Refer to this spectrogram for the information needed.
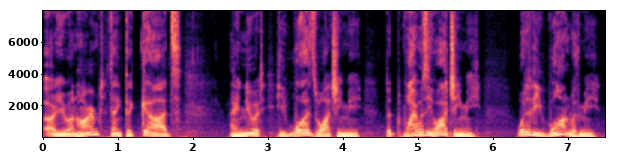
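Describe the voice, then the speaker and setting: A man voicing a troubled, earnest fantasy game character, reading the dialogue in a deliberate way. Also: medium pitch, lively intonation, natural voice. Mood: shaken, anxious.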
